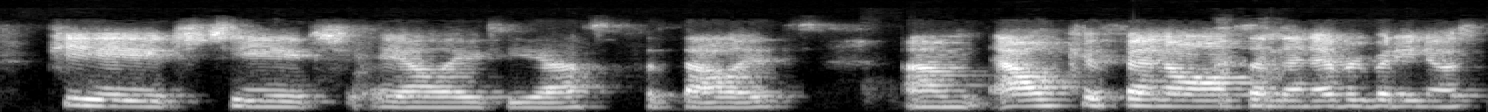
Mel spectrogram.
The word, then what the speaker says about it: phthalates: And so, yes, plastics play a big role, but definitely phthalates, which is really hard to pronounce, but it's P-H-T-H-A-L-A-T-S, phthalates, alkyphenols, and then everybody knows BPA or bisphenol A.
